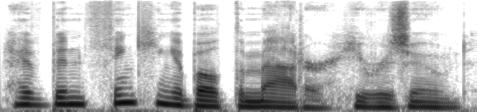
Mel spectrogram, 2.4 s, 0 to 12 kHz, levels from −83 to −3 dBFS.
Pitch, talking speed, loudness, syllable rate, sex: 125 Hz, 225 wpm, -16 LUFS, 6.2 syllables/s, male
